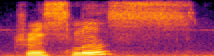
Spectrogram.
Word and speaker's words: Christmas: Again, castle, Christmas, fasten, listen, often, whistle, bustle, hasten, soften, rapo, gourmet, ballet. Okay, now silent U.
